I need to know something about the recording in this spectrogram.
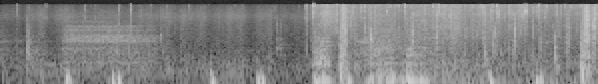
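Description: A wood fire crackles in a stove.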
